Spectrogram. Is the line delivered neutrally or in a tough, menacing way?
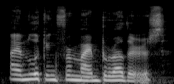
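tough. It is said in a tough, menacing way. "Can you say that in a more badass way? Like you're wielding a knife?"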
